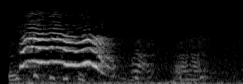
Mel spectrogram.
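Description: A dog's single high, whining howl about a second long, its pitch falling at the end.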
